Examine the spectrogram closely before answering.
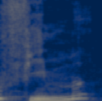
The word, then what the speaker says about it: fîmes: Nous fîmes, same thing here, you don't pronounce the S.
